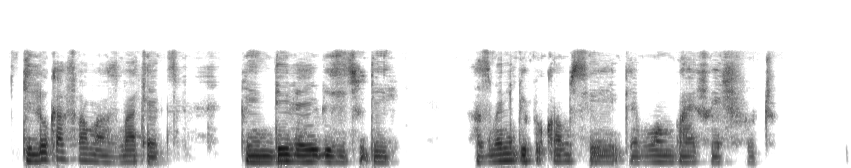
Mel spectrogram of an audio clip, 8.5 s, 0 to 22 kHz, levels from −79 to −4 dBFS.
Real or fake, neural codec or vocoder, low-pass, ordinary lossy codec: fake; codec, 44.1 kHz, 3.4 kbps, Pupu-Codec; 7.2 kHz; Opus, 64 kbps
